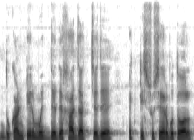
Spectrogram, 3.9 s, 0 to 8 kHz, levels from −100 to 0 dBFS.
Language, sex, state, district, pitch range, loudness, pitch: Bengali, male, Assam, Hailakandi, 140-155 Hz, -17 LUFS, 140 Hz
